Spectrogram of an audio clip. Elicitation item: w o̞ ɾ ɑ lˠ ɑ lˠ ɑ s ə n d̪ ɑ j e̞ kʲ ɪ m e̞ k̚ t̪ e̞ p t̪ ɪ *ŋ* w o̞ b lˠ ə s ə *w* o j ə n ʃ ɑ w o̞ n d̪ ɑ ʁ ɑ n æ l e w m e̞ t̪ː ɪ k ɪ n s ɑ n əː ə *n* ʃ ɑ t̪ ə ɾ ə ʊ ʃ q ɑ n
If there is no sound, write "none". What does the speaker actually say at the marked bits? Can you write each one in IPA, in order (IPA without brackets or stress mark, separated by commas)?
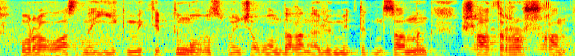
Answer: ŋ, b, ɴ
